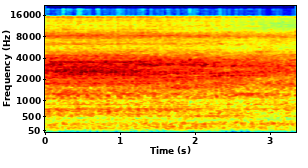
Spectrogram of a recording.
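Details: Mitsubishi Adventure after MAF sensor replacement, done for hard starting and a check engine light: steady, even idle with a smooth hum and no misses, stumbles or hunting.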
